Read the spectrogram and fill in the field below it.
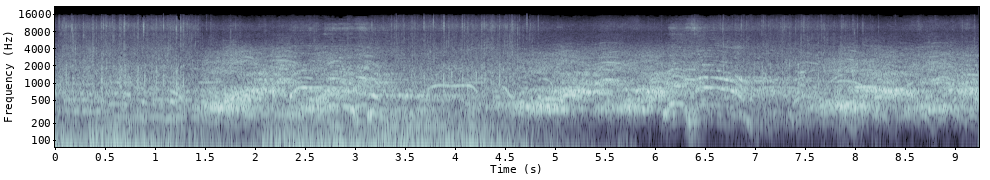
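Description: A large crowd sings and cheers loudly outdoors.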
